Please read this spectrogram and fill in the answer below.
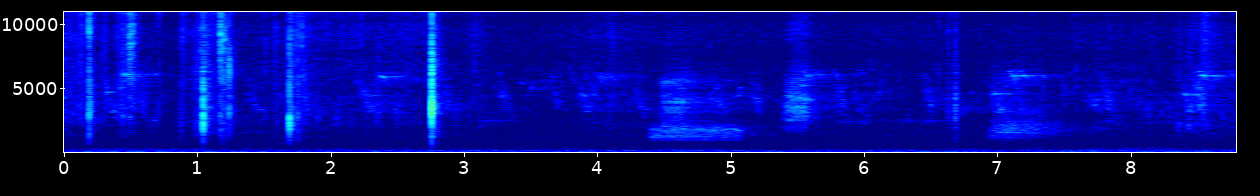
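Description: A crow cawing twice, a harsh call about halfway through and a fainter one a couple of seconds later, over a steady low outdoor hum. A few sharp ticks come in the first three seconds.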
